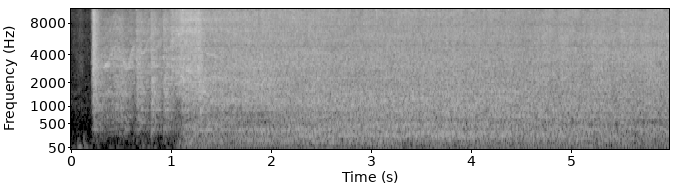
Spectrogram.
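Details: 2006 Nissan Pathfinder 4.0 V6: engine cranks, catches, then idles with an uneven loping beat about three or four times a second. It was found to have a cylinder misfire and to run really rich, with coil packs to be checked. Cylinder misfire at idle.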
